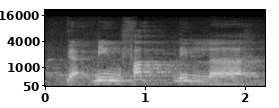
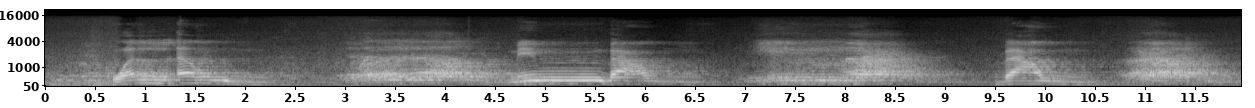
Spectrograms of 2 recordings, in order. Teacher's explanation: karena sifat istitolah itulah dhad memiliki sifat rokhawah, yaitu mengalir suaranya, tidak terkunci.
